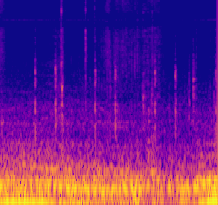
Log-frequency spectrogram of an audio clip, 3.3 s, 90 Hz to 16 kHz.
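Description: Cabin sound from a 2024 Mustang GT fitted with a Stainless Works Legend active exhaust in sport mode while driving: a low, steady exhaust rumble with faint rattles and clicks above it.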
